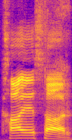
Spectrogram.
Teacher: The emphasis is typically on the first syllable Kai.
